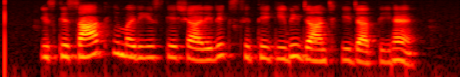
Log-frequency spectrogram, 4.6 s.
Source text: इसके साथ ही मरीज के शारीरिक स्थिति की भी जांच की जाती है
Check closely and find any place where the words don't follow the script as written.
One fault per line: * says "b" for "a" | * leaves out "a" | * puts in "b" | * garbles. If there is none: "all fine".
all fine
